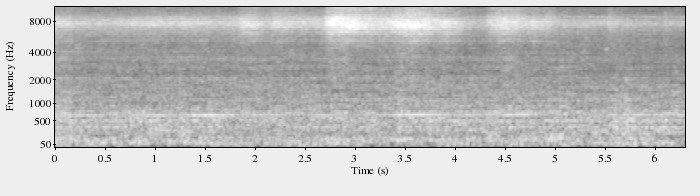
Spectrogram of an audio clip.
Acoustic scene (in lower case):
subway train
